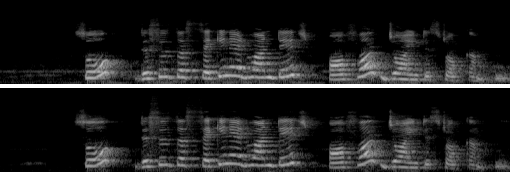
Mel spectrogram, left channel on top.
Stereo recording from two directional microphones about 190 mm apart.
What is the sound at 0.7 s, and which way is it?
A woman's voice, 10° right (ahead or behind).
